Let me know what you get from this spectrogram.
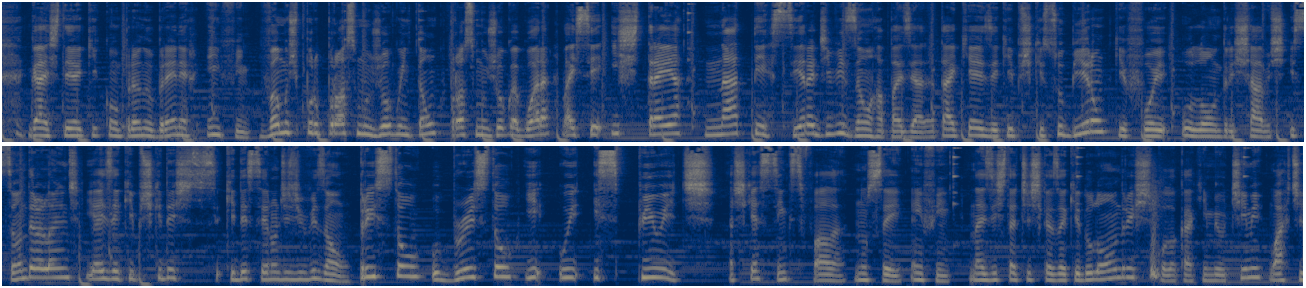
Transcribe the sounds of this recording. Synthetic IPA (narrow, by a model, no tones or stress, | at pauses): ɡaʃt̪ejakikõmpɾɐ̃nd̪ʊbɾẽneɾẽj̃fĩvɐ̃mʊspɾʊpɾɔsimʊʒoɡʊẽnt̪ɐ̃w̃pɾɔsimʊʒoɡʊaɡɔɾɐvajseɾɪʃt̪ɾɛjɐnɐt̪eɾsejɾɐd͡ʒivizɐ̃w̃ɦapaziad̪ɐt̪aːkiɐzekipɪ̥ʃkɪsubiɾɐ̃w̃kɪfojʊlõd̪ɾɪʃavisɪsɐ̃nd̪eɾlɐ̃d͡ʒɪazekipɪ̥skɪd̪ekɪd̪eseɾɐ̃w̃d͡ʒɪd͡ʒivizɐ̃w̃pɾist̪owʊbɾist̪owɪʊispiit͡ʃaʃʊ̥kɪɛasĩkɪ̥sɪ̥falɐnɐ̃w̃sejẽj̃fĩnɐzɪʃt̪at͡ʃiʃt͡ʃi̥kɐzakid̪ʊlõd̪ɾɪʃkolokaɾakiẽmewt͡ʃĩmɪũaɾt͡ʃi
